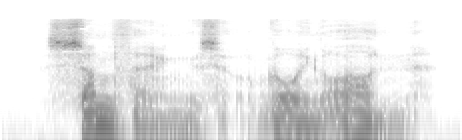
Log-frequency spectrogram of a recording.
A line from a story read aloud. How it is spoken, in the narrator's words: said McCall quietly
